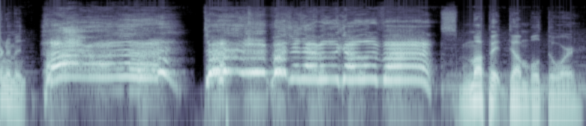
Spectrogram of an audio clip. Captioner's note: shouts gibberish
